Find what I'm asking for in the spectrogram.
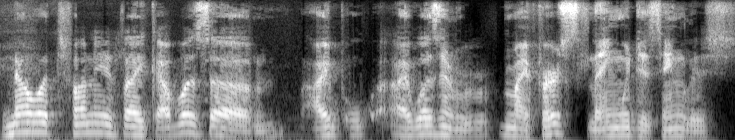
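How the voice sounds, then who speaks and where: A man with a slight Spanish accent speaks at a fairly slow pace. His medium pitch shows ordinary variation. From Texas, Austin. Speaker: stand-up comedian. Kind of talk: casual chat.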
